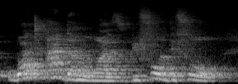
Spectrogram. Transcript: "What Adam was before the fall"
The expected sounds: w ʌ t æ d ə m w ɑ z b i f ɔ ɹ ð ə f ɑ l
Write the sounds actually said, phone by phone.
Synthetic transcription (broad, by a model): w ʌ t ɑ d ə m w ɑ z b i f ɔ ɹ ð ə f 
